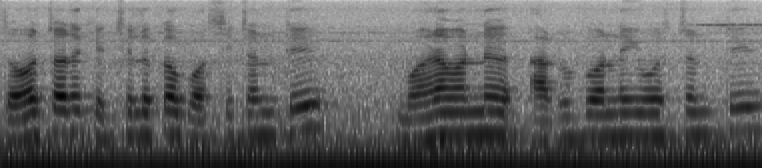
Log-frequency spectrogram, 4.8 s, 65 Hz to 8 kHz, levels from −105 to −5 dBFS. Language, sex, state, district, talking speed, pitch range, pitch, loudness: Odia, male, Odisha, Khordha, 100 wpm, 125-160 Hz, 150 Hz, -17 LUFS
